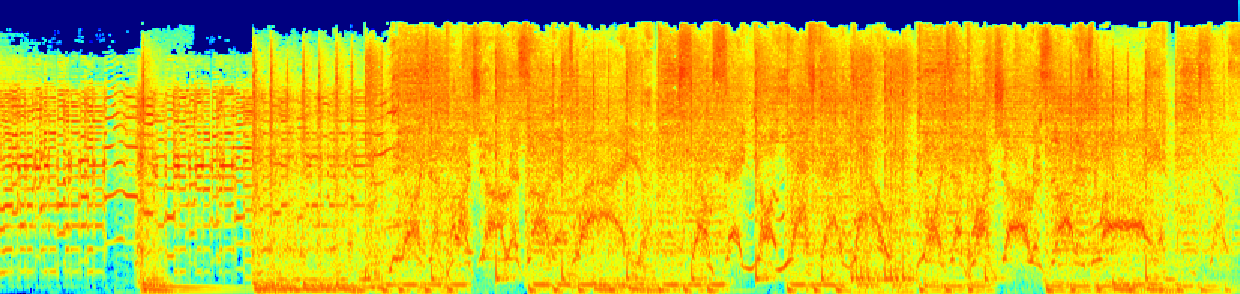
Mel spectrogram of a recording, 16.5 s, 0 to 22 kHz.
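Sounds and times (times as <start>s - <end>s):
heavy distorted guitars: 0.0s - 16.5s
bass: 1.9s - 6.4s, 7.0s - 9.9s, 10.5s - 16.5s
pounding drums: 3.4s - 16.5s
harsh vocal screams: 4.9s - 16.5s
melodic singing: 4.9s - 16.5s.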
